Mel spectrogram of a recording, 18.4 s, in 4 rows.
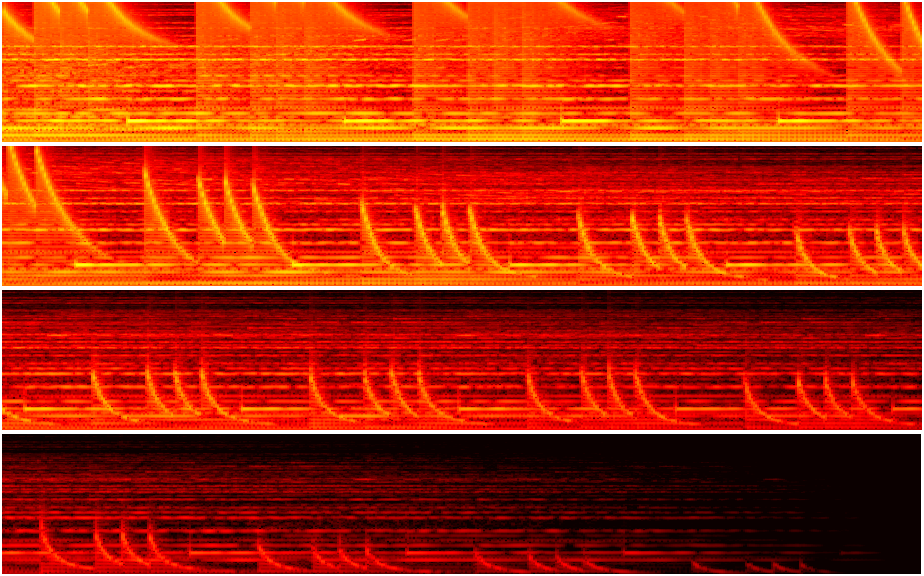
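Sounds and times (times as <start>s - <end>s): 
Oberheim OB8 synthesizer mix: 0.0s - 17.3s.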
